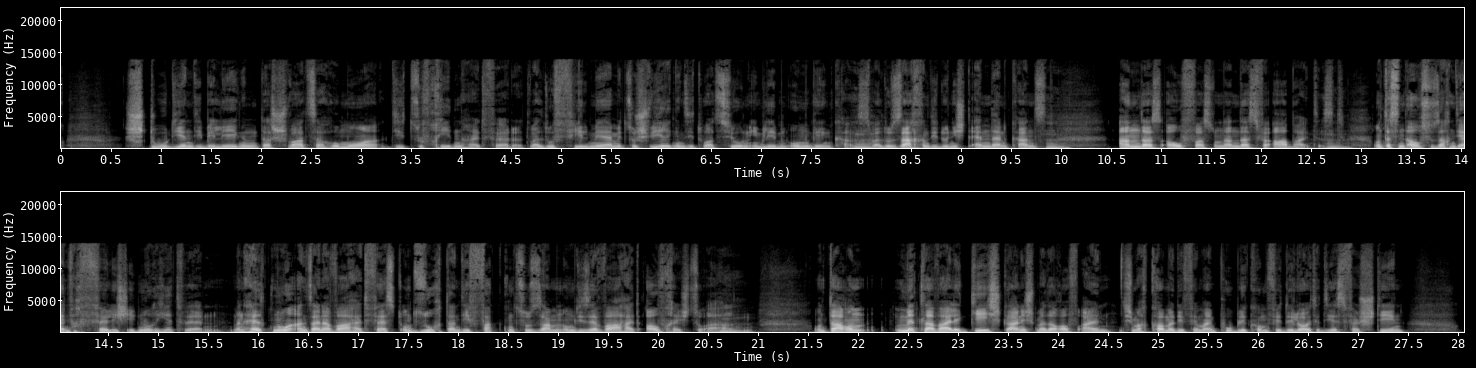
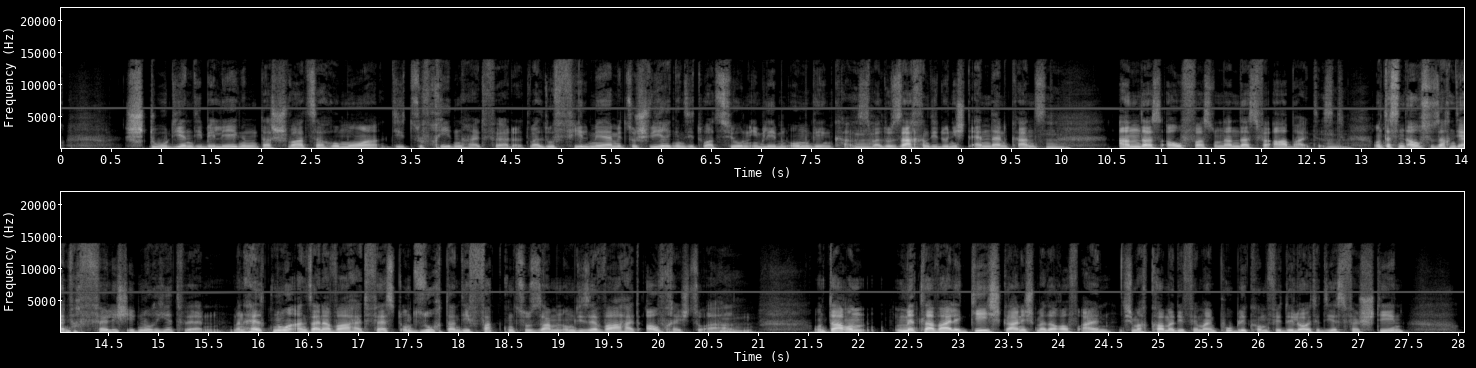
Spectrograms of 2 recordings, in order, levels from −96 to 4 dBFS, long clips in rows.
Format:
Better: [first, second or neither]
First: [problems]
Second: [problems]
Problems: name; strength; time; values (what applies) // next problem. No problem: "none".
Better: first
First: none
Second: high-pitched whine; faint; throughout; 6.5 kHz, 35 dB below the speech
